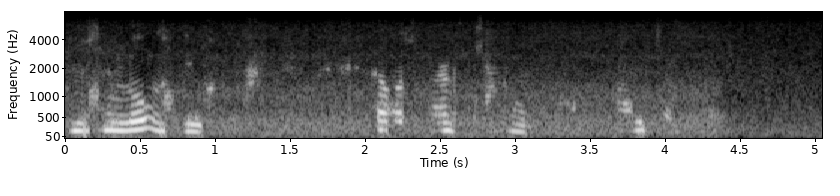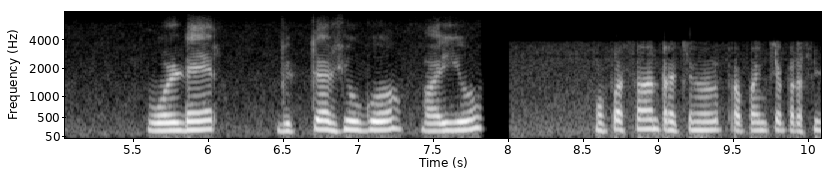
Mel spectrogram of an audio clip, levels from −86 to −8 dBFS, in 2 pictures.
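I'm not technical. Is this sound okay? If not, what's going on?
No. During the first four seconds both ends of the call were talking at once, and the phone's echo canceller likely couldn't tell this talker from the other person's voice coming out of its loudspeaker, so it turned everything down. This is speech suppressed in double talk: the voice dips sharply or fades out from 0 to 0.29 s, 0.67 to 0.9 s, 1.67 to 3.13 s and 3.65 to 4.11 s.

The same echo canceller also likely failed to fully remove the other person's voice picked up by the microphone, so the other side's voice is leaking through. It is a faint second voice underneath, heard from 0.12 to 0.25 s, 0.63 to 1.86 s and 2.33 to 4.41 s.

At 7.81 s the phone switched the call from one network to another, and no sound got through during the switch. This handover gap leaves the voice silent for 0.2 s, until 8.01 s, and anything said in that moment is lost.

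Right after that switch the call dropped from HD Voice to an older, lower-quality phone codec. This fallback to narrowband removes everything above 4 kHz from 8.01 s to the end, so the voice sounds duller, more muffled and a bit rougher, like an old phone line.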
